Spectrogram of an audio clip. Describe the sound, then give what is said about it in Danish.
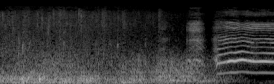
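Low rumbling thunder rolls under a steady wash of rain for about two seconds, then cuts abruptly to a loud, wailing infant cry at the end. “valgte lyde som torden, vulkaner og vandvalg.”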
